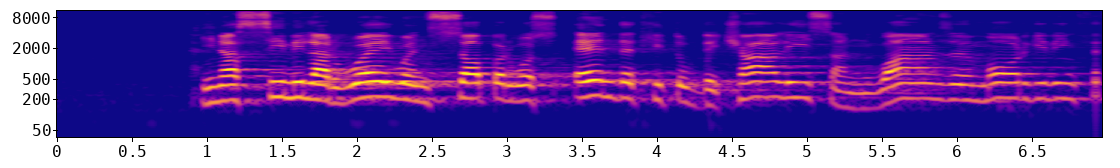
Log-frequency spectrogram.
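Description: A man sings slowly through a microphone.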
